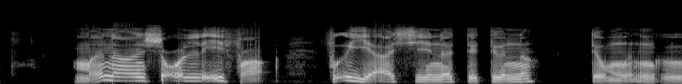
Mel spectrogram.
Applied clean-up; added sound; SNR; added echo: none; none; none; none.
